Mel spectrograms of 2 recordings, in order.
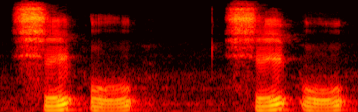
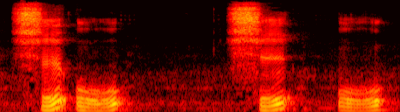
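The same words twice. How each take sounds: The two takes are said the same way.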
